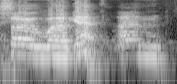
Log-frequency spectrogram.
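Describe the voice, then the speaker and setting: A man's raised, projected voice at a high pitch, with an English accent and audible room echo. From England. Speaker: comedian. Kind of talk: stand-up. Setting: stage with audience. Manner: animated.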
